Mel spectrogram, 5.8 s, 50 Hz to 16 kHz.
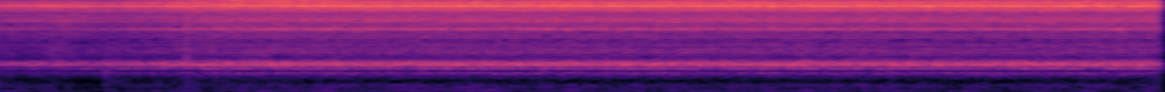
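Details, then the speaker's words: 1981 Honda CB900C engine, leak-down test on cylinder 3 showing about 85–90% leakage: a constant airy hiss with a faint whistle heard in the crankcase as air blows past worn piston rings. "Here we got almost 90%, looks like 85% leakage right there. I can hear it in the crankcase."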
